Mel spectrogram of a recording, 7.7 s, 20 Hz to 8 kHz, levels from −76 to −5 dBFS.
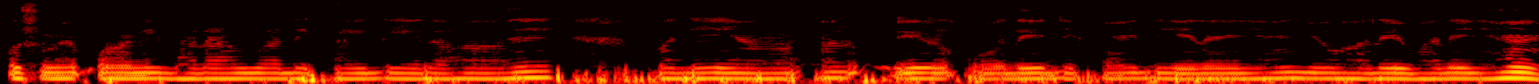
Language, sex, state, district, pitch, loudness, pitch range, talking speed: Hindi, male, Chhattisgarh, Rajnandgaon, 150 Hz, -35 LUFS, 120-155 Hz, 155 wpm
